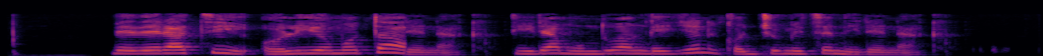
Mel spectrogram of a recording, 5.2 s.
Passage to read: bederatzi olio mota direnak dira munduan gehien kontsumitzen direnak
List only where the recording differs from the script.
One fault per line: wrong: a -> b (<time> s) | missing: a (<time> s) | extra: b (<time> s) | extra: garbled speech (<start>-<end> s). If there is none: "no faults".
no faults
